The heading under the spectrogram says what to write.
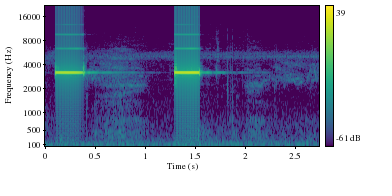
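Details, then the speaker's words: Harbor Freight metal detector scanning a utility pole before sawmilling: short clear high-pitched beeps about every 1.3 seconds, detecting metal. "I can already see right there's a piece of metal, there's a screw that had been broken off."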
